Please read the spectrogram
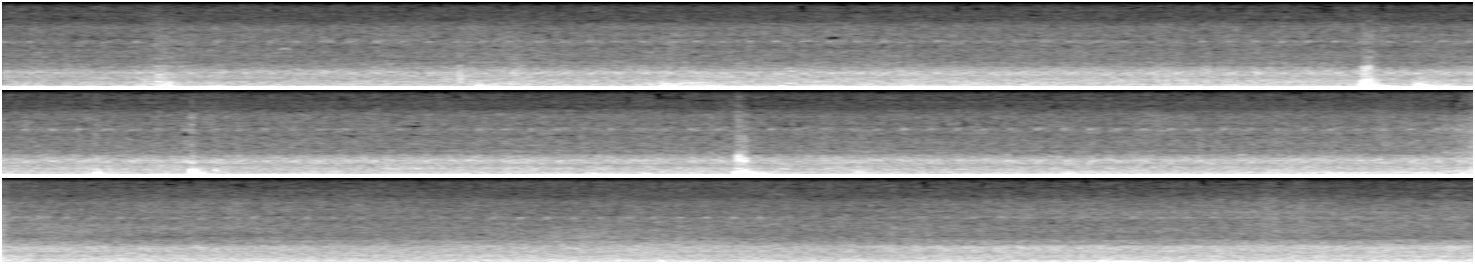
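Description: Steady roadside traffic and engine noise, broken by three short knocks about seven, eight and eleven seconds in. A low rumble builds over the last several seconds.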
